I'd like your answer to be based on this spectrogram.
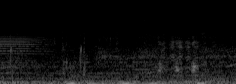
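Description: Minecraft sheep bleating in the game, a few short wavering bleats over a low busy background of game sounds.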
